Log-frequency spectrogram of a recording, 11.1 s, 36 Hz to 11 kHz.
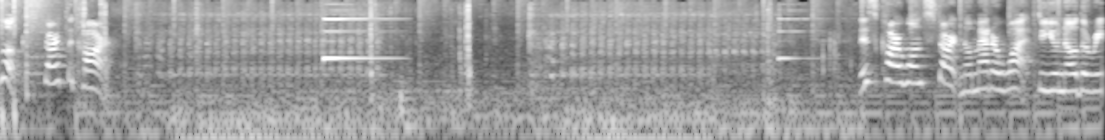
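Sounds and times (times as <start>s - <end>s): car starter cranking engine: 0.0s - 9.3s
electronic beep: 3.3s - 4.1s.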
